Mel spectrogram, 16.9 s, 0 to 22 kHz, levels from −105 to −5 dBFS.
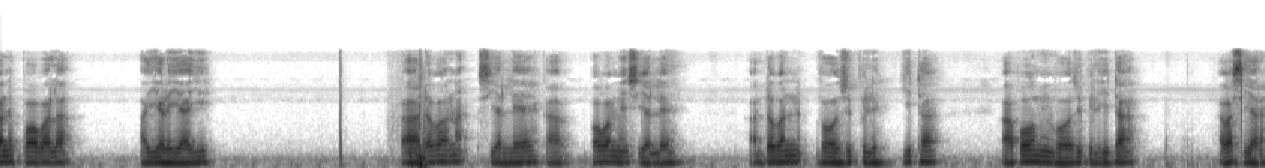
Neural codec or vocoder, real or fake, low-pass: none; real; 7.2 kHz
